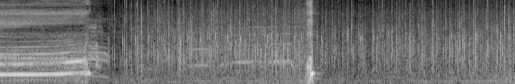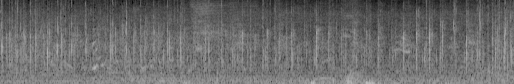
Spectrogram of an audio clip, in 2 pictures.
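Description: A long held vocal note ends the yosakoi dance music about two seconds in. Scattered hand clapping from the audience follows and runs on, with one brief loud shout about six seconds in.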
